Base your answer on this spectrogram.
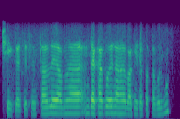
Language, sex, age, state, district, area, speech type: Bengali, male, 30-45, West Bengal, Purulia, urban, conversation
